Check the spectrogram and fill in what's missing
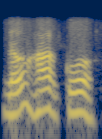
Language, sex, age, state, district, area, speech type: Odia, male, 18-30, Odisha, Malkangiri, urban, conversation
